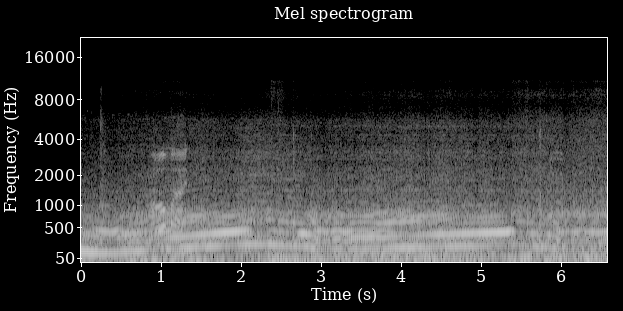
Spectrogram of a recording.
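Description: A car accelerates hard through a timed launch run with traction control on, its engine note climbing steadily in pitch through the gears, loud and close, with brief excited voices over the roar.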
